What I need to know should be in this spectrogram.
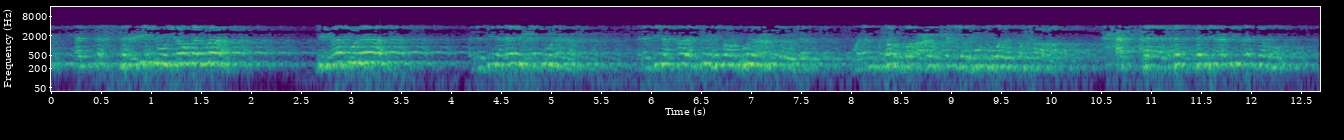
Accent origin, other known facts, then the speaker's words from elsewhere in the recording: Algeria; بلدنا الجزائر وما أضرتنا الجزائر. الجزائر قطعة من بلاد الإسلام، فيها نبتنا وعلى حبها أيها الناس نبتنا.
